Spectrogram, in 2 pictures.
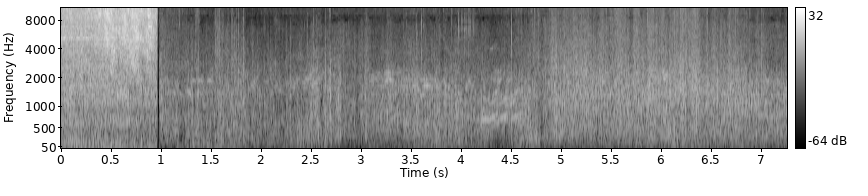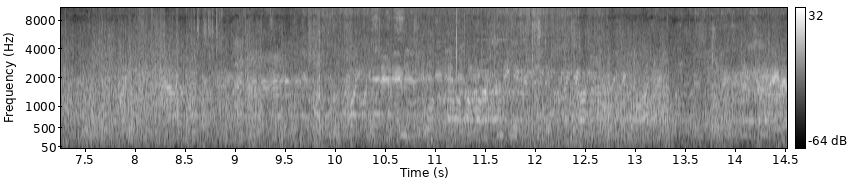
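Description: Jet aircraft roar steadily overhead in the distance.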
